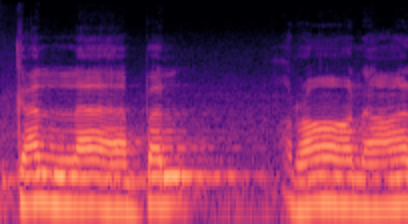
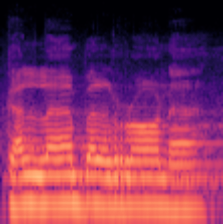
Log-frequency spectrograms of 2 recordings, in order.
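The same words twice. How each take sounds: First: A brief pause comes between bal and rana. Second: Bal and rana run straight together, unpaused. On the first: The speaker calls it right. "antara bal dan rona itu ada saktah" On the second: The speaker calls it wrong. "bukan kalla bal rana itu lang, langsung"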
